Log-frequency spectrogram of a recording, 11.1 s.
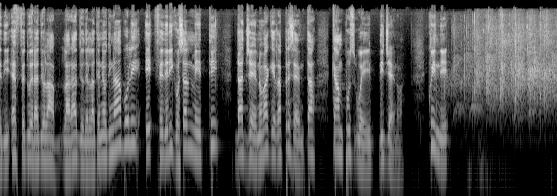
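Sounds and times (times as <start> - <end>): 
speech: 0.0 - 9.2
audience applause: 8.9 - 11.1.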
